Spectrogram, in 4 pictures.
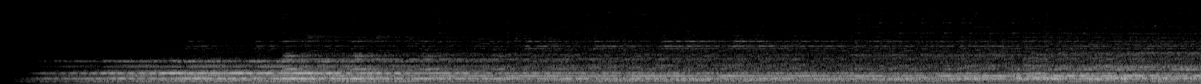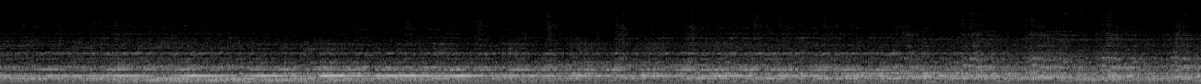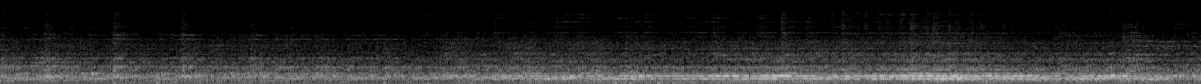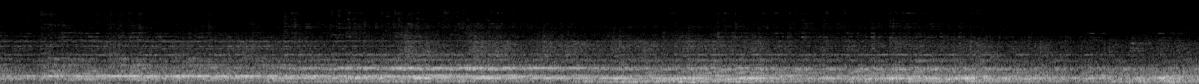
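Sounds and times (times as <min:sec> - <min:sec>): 
light distorted metallic tunnel tone: 0:00.4 - 0:48.0.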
